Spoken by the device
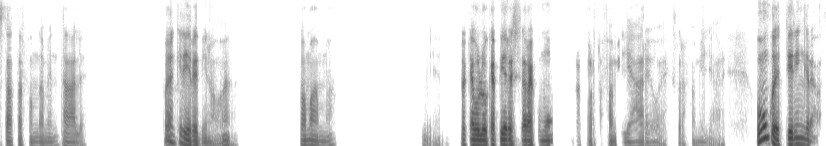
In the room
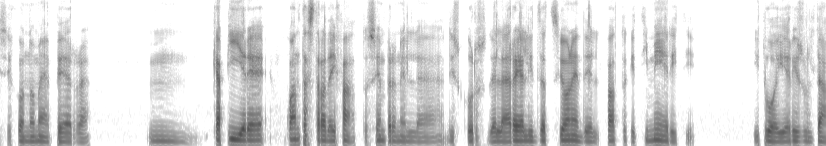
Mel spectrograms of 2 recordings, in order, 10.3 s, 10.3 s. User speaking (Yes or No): Yes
